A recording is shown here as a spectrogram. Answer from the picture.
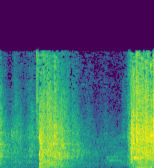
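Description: Lowrider car hopping on its hydraulic suspension, the front end slamming down onto the concrete floor with a loud bang and rattle. Two slams, about half a second in and at the end.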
